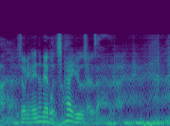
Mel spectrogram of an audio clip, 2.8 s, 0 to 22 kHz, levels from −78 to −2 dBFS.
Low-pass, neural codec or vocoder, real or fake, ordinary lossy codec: 7.2 kHz; codec, 16 kHz, 0.5 kbps, FreqCodec, larger model; fake; none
